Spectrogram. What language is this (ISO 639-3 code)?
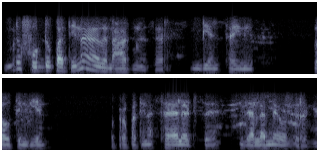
tam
